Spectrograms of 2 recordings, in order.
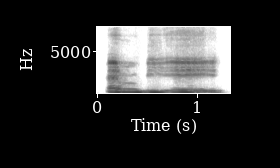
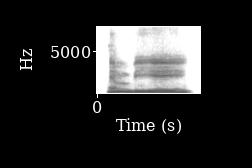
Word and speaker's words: MBA: MBA, MBA, MBA, BE. So the last letter, so the syllabus, so here, yeah, stress the last letter. It should be like MBA, BE, all right?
